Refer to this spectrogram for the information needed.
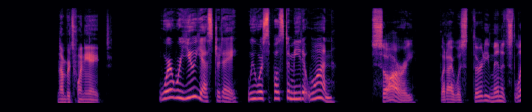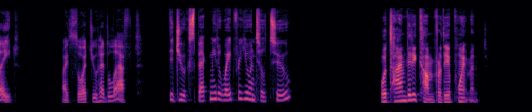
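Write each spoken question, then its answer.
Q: What time did he come for the appointment?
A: 1:30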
